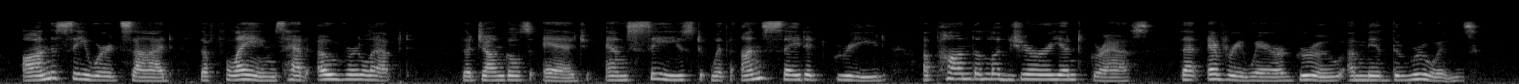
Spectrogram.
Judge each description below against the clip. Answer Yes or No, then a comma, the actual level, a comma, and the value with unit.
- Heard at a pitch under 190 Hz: No, high, 205 Hz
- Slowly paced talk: Yes, slow, 105 wpm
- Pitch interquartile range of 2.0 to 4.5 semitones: Yes, average, 3.5 semitones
